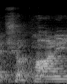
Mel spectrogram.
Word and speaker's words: Chobani: Even before, when I had like the Chobani yogurt, I believe that's how you pronounce it.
